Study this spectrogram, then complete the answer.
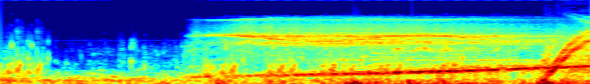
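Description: A shimmering magical tone swells and rises in pitch.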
